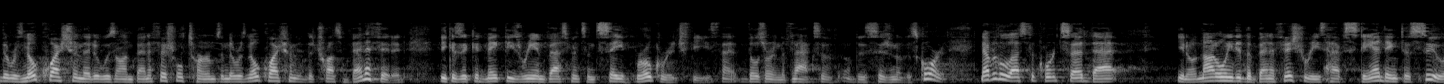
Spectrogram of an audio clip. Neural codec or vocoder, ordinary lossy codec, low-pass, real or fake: codec, 16 kHz, 4 kbps, FreqCodec, larger model; MP3, 32 kbps; 7.2 kHz; fake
